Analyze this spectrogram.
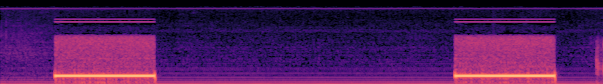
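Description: Ringback tone on a telephone line while calling a caller's mother back: two steady one-second tones at the same pitch, separated by a long quiet pause over faint line hiss, with no voices.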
